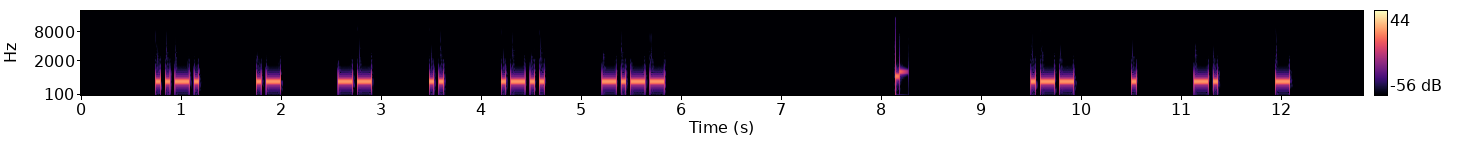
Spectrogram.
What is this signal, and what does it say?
Morse code, heard as a keyed tone, about 25 wpm, spaced as for 12 wpm, 690 Hz. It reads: FAMILY WENT
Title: 4x Character Spacing - Top 500 Words - 25wpm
